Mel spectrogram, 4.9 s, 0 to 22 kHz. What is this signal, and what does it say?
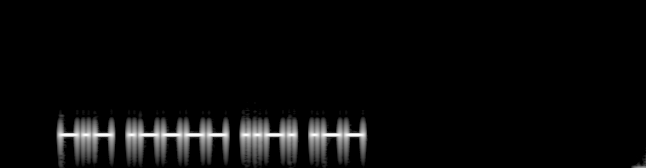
Morse code, heard as a keyed tone, about 28 wpm, 700 Hz. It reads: K1FW
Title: USA Call Signs - 4 Characters - Repeated 3x - 28wpm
